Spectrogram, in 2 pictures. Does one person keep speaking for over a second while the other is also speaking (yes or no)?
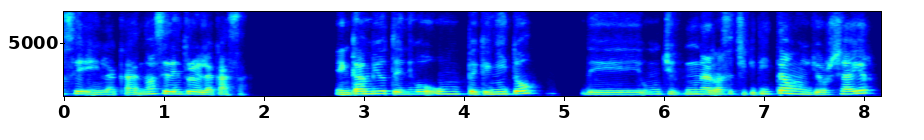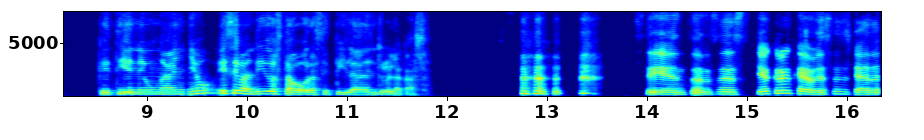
no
